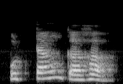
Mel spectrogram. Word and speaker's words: उट्टंकः: उट्टंकः, यहाँ पे हम इसका ड प्रोनाउंसिएशन नहीं करेंगे, डबल ट एंड देन अंग।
